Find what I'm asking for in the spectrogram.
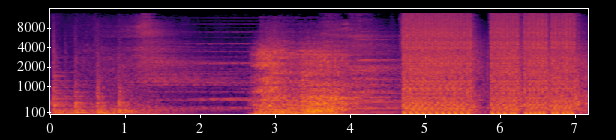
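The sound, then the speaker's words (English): Rapid automatic gunfire rings out in a frantic film scene. A stretch of rumbling, roaring noise gives way to two loud, sustained bursts of rattling shots near the end. “He's not afraid to shoot now, is he?”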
